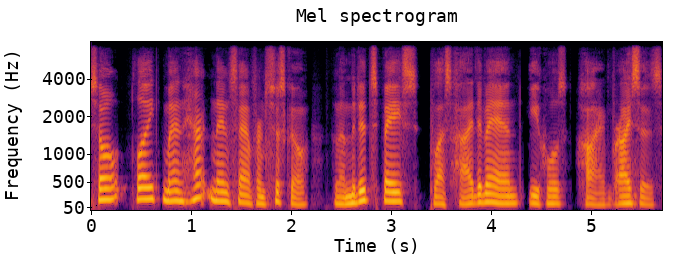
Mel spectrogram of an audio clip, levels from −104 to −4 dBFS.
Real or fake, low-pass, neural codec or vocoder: fake; 7.2 kHz; codec, 16 kHz, 1 kbps, FunCodec, trained on LibriTTS, 50 frames a second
